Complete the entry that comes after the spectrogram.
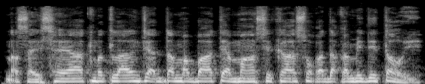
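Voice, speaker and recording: A man playing an ailing, stroke-weakened husband and father in an Ilocano audio drama, plaintive and halting, with a Filipino accent. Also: medium pitch, fairly even intonation, husky, natural voice. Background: music.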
